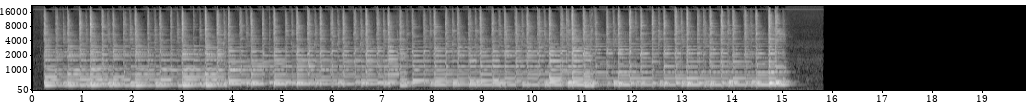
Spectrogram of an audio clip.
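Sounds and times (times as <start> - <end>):
ukulele strum: 0.0 - 15.4.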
